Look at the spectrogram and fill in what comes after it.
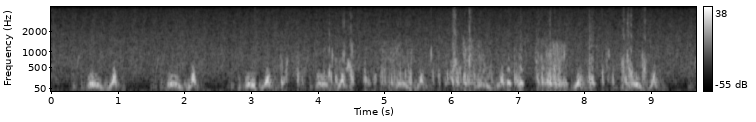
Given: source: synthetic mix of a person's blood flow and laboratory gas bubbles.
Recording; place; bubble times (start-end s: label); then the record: Doppler ultrasound of blood flow; precordium
3.43-3.56 s: bubbles
3.66-3.81 s: bubbles
4.07-4.56 s: bubbles
4.67-5.45 s: bubbles
5.66-5.76 s: bubbles
5.79-6.63 s: bubbles
6.80-7.11 s: bubbles
7.24-7.75 s: bubbles
8.03-8.19 s: bubbles
8.23-8.46 s: bubbles
8.53-8.76 s: bubbles
8.83-8.95 s: bubbles
From the record:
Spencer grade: 3 (all of the cardiac periods contain showers or single bubble signals, but not dominating or overriding the cardiac motion signals); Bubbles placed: only in the low amplitude regions of the cardiac cycle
